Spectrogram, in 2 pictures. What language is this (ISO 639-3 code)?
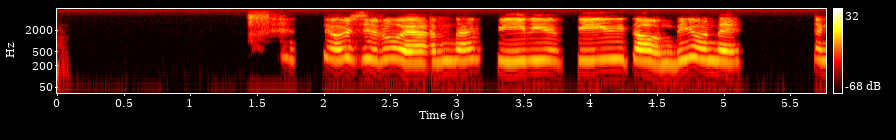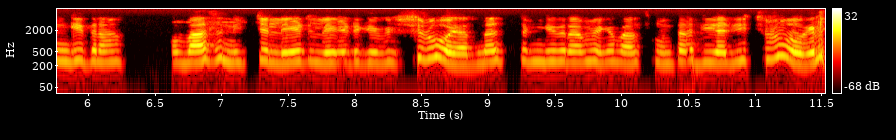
pan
